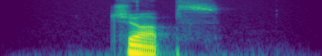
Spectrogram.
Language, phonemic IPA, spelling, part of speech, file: German, /dʒɔps/, Jobs, noun, De-Jobs.ogg
- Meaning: inflection of Job: 1. nominative/genitive/dative/accusative plural 2. genitive singular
